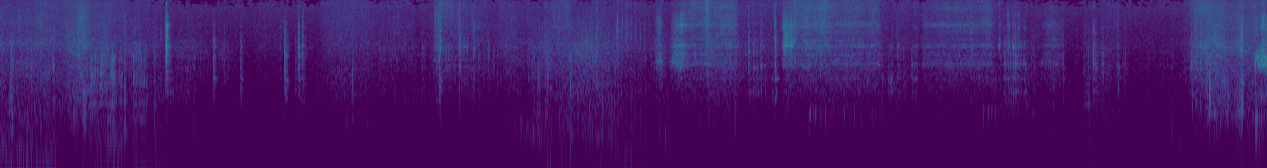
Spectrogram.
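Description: Faint rustling of clothing and gear being handled at close range, with a few scattered small clicks and taps.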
